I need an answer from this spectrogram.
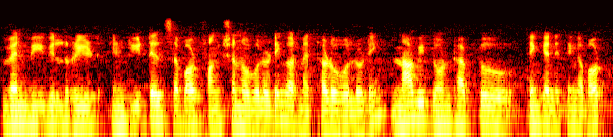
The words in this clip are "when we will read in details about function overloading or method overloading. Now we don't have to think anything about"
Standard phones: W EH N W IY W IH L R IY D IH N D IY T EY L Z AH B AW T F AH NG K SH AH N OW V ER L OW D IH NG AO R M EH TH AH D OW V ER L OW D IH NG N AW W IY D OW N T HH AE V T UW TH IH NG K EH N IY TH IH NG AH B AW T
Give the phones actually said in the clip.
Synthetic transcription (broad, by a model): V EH N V IY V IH L R IY D IH N D IY T EY L S AH B AW T F AH NG K SH AH N OW V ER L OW D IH NG AO R M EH T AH D OW V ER L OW D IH NG N AW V IY D OW N T HH AE V T UW T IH NG K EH N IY T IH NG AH B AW T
